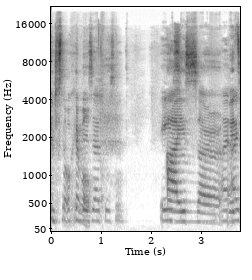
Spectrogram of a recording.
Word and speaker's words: Heiter: Heiter. It's spelled E-I something, but she says A.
